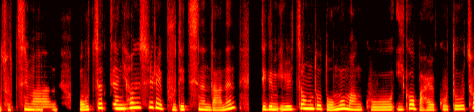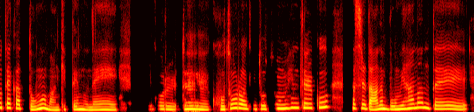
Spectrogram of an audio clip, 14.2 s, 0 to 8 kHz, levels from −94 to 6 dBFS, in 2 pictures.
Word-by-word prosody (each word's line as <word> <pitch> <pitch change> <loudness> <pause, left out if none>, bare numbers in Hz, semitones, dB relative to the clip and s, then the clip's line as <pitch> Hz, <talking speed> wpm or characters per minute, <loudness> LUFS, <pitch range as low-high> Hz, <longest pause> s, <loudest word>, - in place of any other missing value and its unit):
좋지만 195 +1 -4 0.6
어쨌든 270 +7 +2
현실에 340 0 +1
부딪히는 210 -2 -3
나는 180 - -1 0.4
지금 215 -1 +2
일정도 250 +5 +3
너무 220 +5 +3
많고 190 -3 -2
이거 235 +6 -1
말고도 205 +6 -4
초대가 310 +1 -2
너무 260 +8 +4
많기 185 -2 -2
때문에 200 -2 0 0.5
이거를 225 -2 -5
네, 225 -3 +2
거절하기도 245 -1 -1
좀 280 0 +3
힘들고 330 +3 0 0.3
사실 290 -1 -1
나는 220 +5 +5
몸이 225 +2 +3
하난데 250 -7 +1
230 Hz, 255 characters per minute, -23 LUFS, 205-280 Hz, 0.6 s, 나는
